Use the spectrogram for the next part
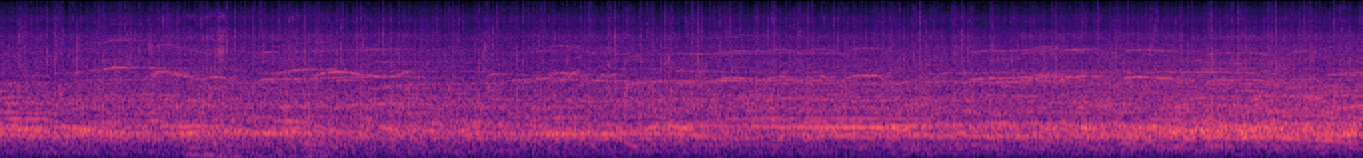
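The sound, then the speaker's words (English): A large live audience applauds and cheers continuously, a dense, steady roar of clapping and voices that holds at an even level from start to finish, with occasional whoops rising above the crowd. “God, I love this crowd.”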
